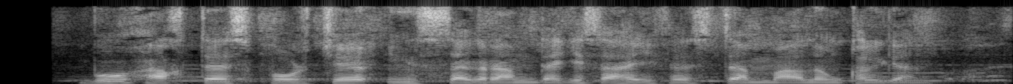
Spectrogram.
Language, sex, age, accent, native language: Uzbek, male, 12-17, Namangan, Uzbek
